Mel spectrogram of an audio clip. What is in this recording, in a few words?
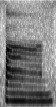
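"baan6", Cantonese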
